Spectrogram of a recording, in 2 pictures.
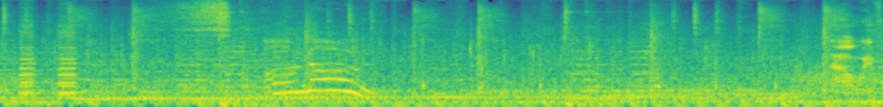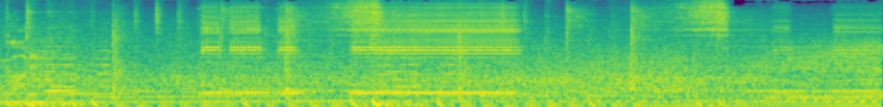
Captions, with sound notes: (horn sounds) - Oh, no! - Now, we've got him. (horn beeping)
